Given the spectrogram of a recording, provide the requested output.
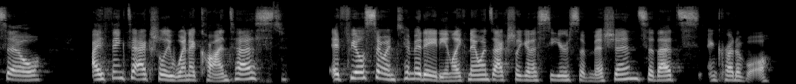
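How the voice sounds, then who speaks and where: An animated woman with an American accent, fairly high pitch and fairly quick pace. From Cincinnati, Ohio. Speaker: podcast host. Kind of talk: casual interview. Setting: laptop microphone. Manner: fast.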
